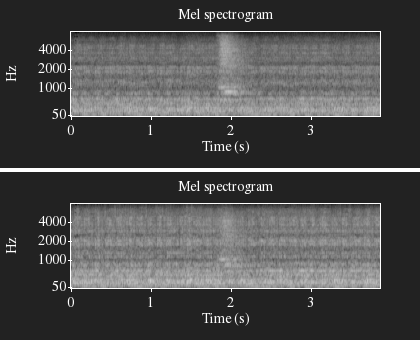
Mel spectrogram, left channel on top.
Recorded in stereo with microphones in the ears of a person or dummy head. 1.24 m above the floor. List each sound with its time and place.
0.0 s a machine running: 35° right (ahead or behind), 2.5 m
1.8 s a bird: 85° left, 4.5 m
